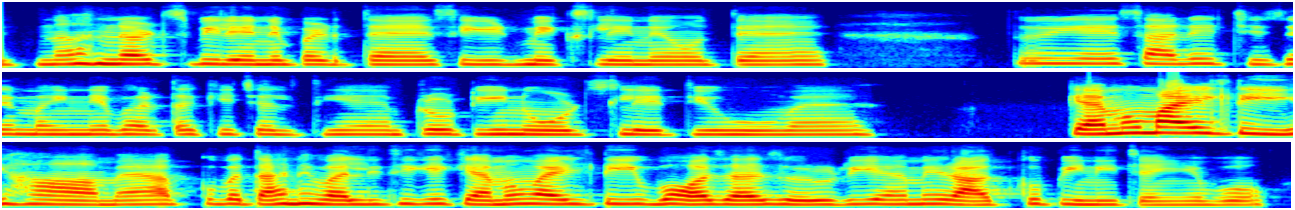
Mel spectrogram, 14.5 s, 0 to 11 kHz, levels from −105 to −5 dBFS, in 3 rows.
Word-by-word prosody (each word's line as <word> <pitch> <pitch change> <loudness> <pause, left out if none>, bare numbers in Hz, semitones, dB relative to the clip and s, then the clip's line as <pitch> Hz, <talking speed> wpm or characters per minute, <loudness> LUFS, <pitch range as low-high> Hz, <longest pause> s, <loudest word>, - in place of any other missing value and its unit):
इतना 210 +3 -5
नट्स 220 -1 +2
भी 230 -1 -2
लेने 205 -1 +1
पड़ते 200 0 -4
हैं, 195 0 -1
सीड 205 -1 -6
मिक्स 200 +2 -3
लेने 195 -1 -2
होते 195 0 -5
हैं, 195 +1 -4 0.7
तो - - -8
ये 250 -1 -4
सारी 235 0 -2
चीज़ें 215 +1 -7
महीने 210 -1 -2
भर 210 -1 -2
तक 210 0 -4
ही 215 - -6
चलती 205 0 -7
हैं 205 0 -4
प्रोटीन 220 0 -1
ओट्स 200 0 -2
लेती 205 -1 -2
हूँ 200 -1 -2
मैं, 200 0 -5 0.7
कैमोमाइल 270 +2 +7
टी 225 -4 +1
हाँ, 215 -3 +1
मैं 200 +2 -3
आपको 210 +2 -4
बताने 230 +1 +3
वाली 210 -1 +2
थी 230 - -2
कि 235 0 -2
कैमोमाइल 220 +1 +3
टी 225 0 -2
बहुत 210 -1 +4
ज़्यादा 205 -1 +4
ज़रूरी 205 +2 0
है, 220 -1 -1
हमें 225 +1 0
रात 185 -2 +3
को 235 - -3
पीनी 195 -1 -1
चाहिए 185 0 -7
वो। 190 +1 -6
210 Hz, 195 wpm, -19 LUFS, 200-225 Hz, 0.7 s, कैमोमाइल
